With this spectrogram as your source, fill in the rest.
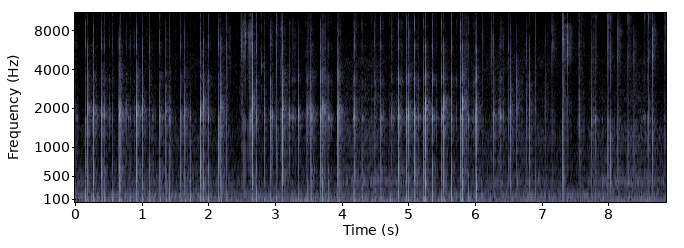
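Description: A small round silver glitter-covered jar with a lid is turned in the hands and scratched with long nails across the glitter surface and the lid rim. Dense, rapid scratchy clicks and crackles come in quick bursts, with a faint ringing tone near 1.8 kHz and bright, gritty edges. Each sound is short and dry, with almost no decay.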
